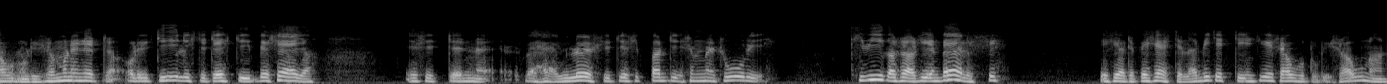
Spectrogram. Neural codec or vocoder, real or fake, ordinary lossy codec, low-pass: vocoder, 44.1 kHz, 128 mel bands, Pupu-Vocoder; fake; MP3, 96 kbps; 14.4 kHz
